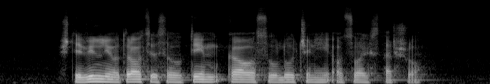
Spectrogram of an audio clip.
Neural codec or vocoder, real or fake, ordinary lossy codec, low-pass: autoencoder, 48 kHz, 128 numbers a frame, DAC-VAE, trained on Japanese speech; fake; none; 19.8 kHz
